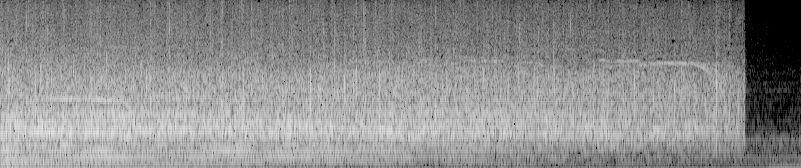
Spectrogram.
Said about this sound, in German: So viel Applaus muss sein.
